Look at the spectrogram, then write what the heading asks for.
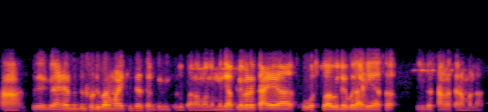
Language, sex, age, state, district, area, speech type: Marathi, male, 30-45, Maharashtra, Buldhana, urban, conversation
